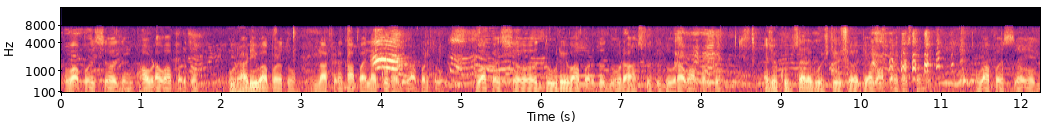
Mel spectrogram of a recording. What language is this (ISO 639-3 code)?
mar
